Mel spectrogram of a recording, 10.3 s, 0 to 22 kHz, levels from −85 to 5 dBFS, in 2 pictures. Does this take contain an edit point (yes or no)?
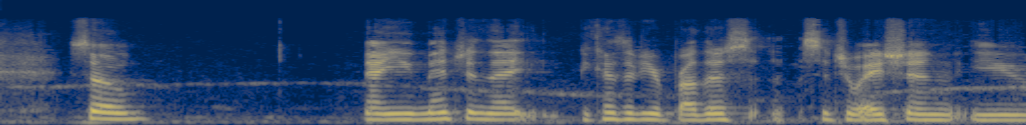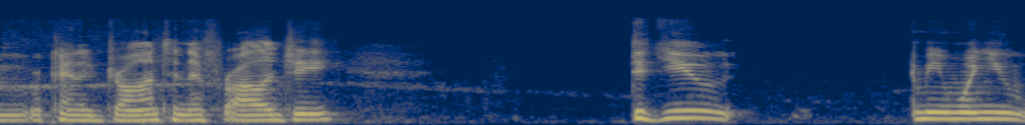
no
